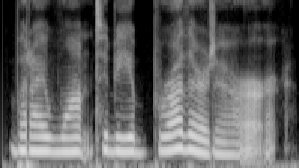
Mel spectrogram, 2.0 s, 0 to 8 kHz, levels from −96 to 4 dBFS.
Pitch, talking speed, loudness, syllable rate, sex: 205 Hz, 270 wpm, -16 LUFS, 5.7 syllables/s, female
